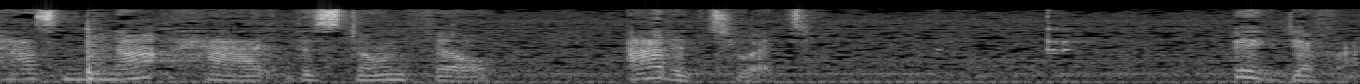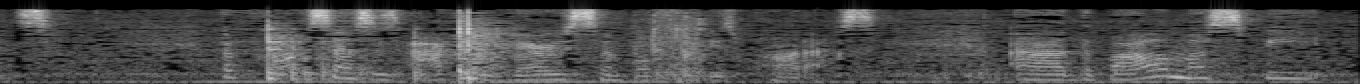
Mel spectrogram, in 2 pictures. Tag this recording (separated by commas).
Speech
